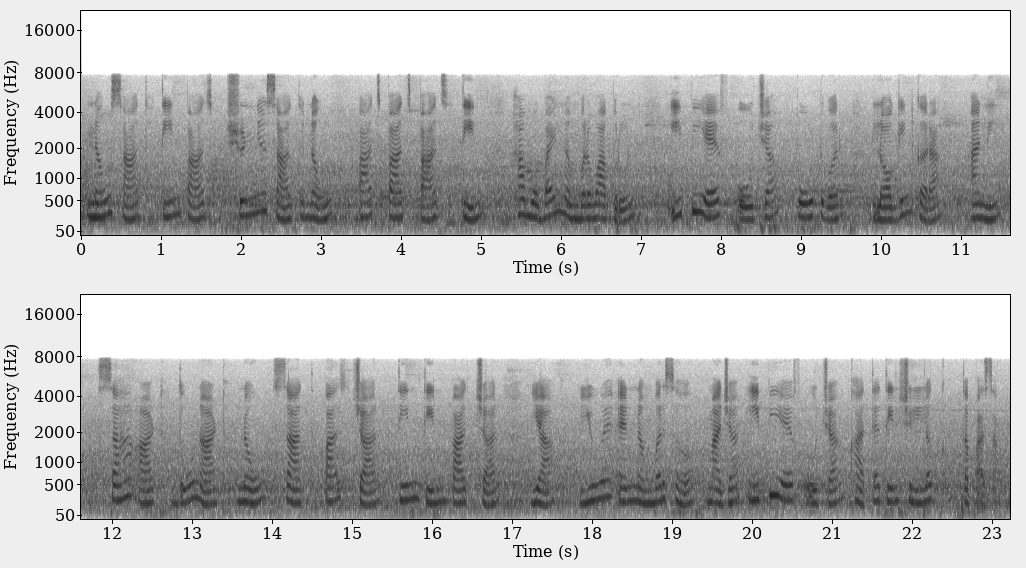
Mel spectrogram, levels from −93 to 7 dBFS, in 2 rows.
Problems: constant background noise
